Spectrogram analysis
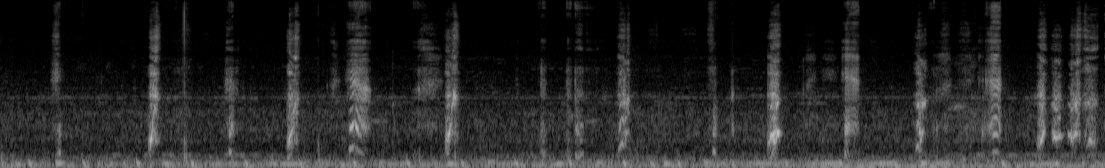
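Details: Infant makes short, sharp hiccup sounds repeating about every second over low room hum: hiccups.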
